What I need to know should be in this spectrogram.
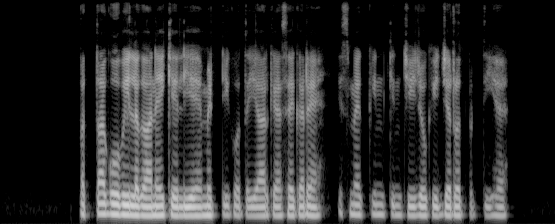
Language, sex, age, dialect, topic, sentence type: Hindi, male, 18-24, Garhwali, agriculture, question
